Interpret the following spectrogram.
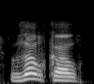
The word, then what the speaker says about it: взалкал: И вот Сергей, ты считал, говорит, взалкал. А почему ты считаешь, так ударение туда делаешь, на второй звук, а не на первый-то?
